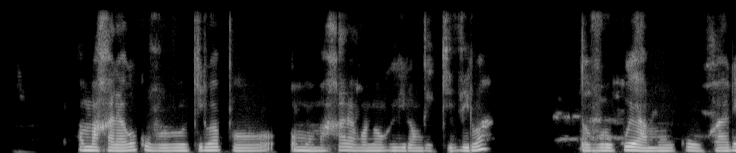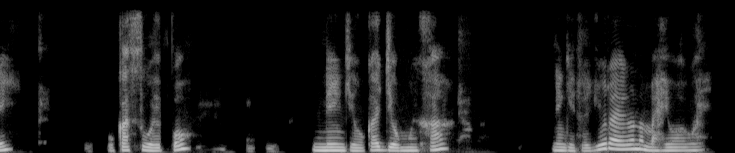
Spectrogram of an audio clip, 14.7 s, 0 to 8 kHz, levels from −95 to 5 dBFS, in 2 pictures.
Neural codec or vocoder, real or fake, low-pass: codec, 16 kHz, 6 kbps, DAC; fake; 7.2 kHz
